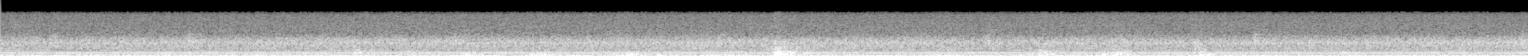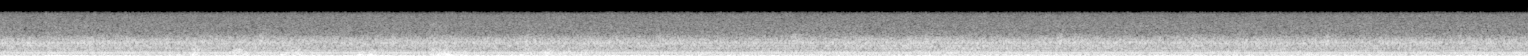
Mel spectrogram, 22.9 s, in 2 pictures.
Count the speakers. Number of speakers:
0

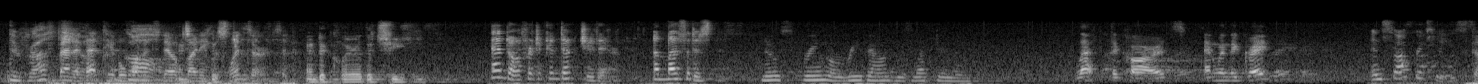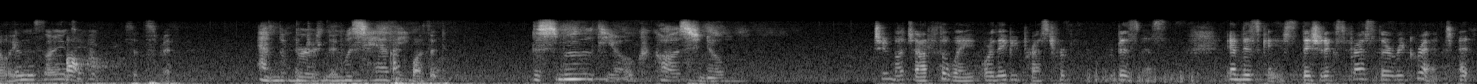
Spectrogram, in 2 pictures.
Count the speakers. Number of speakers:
7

